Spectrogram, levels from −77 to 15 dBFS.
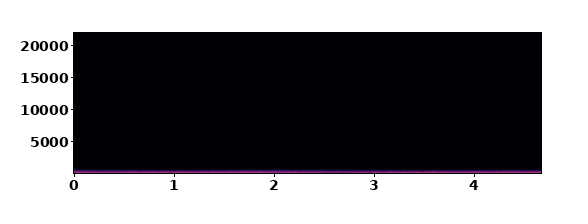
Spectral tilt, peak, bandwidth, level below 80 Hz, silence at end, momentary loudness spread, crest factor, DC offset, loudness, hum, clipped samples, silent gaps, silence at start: -21 dB/octave; -24 dBFS; 0.6 kHz; -32 dBFS; 0 s; 6 LU; 8 dB; under 0.1%; -34 LUFS; none; under 0.1%; none; 0 s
